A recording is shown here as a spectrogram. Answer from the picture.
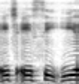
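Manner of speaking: ordinary talk, nothing marked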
